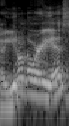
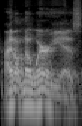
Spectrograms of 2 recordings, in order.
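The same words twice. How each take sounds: First: Higher-pitched questioning repeat; incredulous echo. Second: Said in the usual way. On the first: Retold or imitated. Vlogger to cemetery office man, retold incredulous question. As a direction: echo it back as a disbelieving question. Vlogger echoes answer in disbelief.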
